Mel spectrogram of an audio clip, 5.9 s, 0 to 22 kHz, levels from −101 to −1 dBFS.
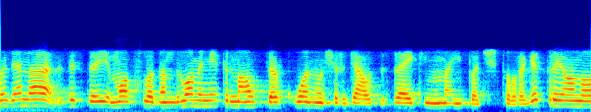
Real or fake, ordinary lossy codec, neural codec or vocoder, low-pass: fake; AAC, 48 kbps; codec, 16 kHz, 0.9 kbps, LongCat-Audio-Codec; 7.2 kHz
